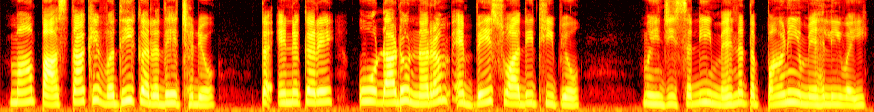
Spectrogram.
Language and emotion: Sindhi, sad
